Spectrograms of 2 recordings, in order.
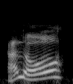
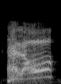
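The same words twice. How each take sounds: First: It is said in a French accent. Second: It is said in a loud German accent. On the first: "that was a French accent? there's a French person saying hello" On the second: "you couldn't do a German accent"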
